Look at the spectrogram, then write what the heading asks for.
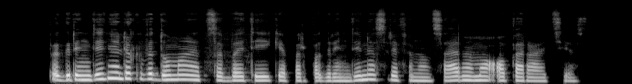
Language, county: Lithuanian, Utena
